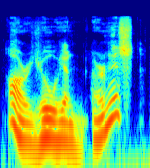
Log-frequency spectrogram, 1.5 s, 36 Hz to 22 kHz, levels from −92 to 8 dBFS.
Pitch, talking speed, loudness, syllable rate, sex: 130 Hz, 160 wpm, -15 LUFS, 5.1 syllables/s, male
